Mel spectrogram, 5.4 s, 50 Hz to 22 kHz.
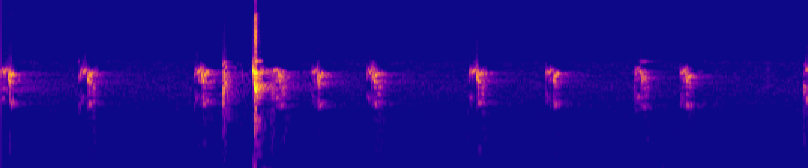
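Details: Peregrine falcon courtship at UC Berkeley with head bowing and nest scraping, livestream recording from 3-4-22. Short hoarse chirps spaced about half a second apart, with one loud click-like burst early on.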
